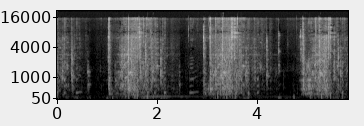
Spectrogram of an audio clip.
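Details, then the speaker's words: Murray 450 Series push mower, just reassembled during restoration and primed about seven times: three pull-start cranks turn over with compression but never fire; owner suspects no fuel reaching the carburetor, possibly a diaphragm, seal or primer bulb fault. "Doesn't seem like it's getting gas to me."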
